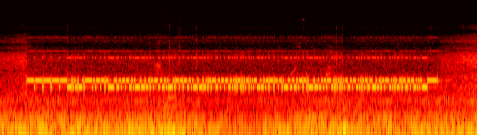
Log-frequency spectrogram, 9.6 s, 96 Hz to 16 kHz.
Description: RTTY (45.45 baud, 170 Hz shift), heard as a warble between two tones, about 680 Hz centre, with static crashes and the noise inside a car. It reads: 15073 83173 07666 13813 46042 40045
